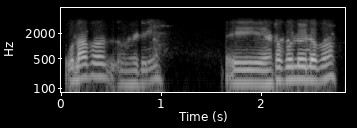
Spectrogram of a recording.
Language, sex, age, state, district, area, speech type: Assamese, male, 30-45, Assam, Biswanath, rural, conversation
